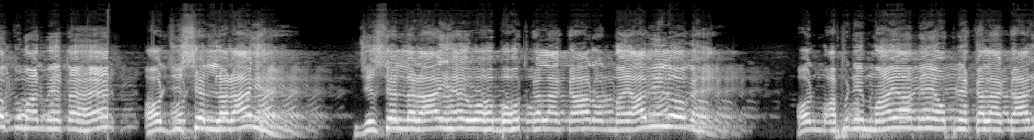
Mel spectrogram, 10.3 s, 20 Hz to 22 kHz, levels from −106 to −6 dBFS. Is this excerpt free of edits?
no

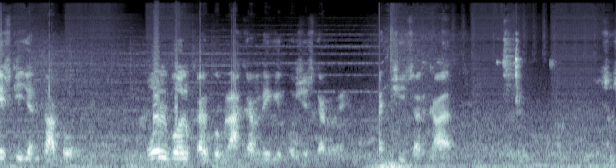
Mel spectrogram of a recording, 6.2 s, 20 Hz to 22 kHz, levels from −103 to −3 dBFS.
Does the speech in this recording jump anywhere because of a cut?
yes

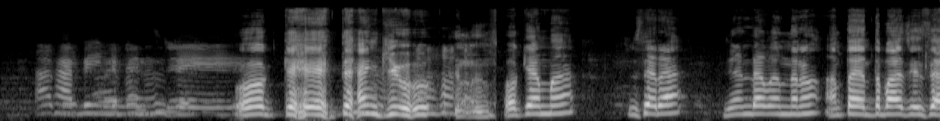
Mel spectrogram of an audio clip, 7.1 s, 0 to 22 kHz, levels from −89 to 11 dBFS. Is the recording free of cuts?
yes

